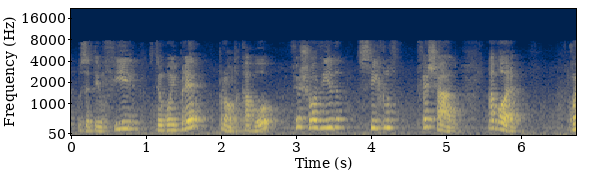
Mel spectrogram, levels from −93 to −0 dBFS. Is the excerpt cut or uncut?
uncut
